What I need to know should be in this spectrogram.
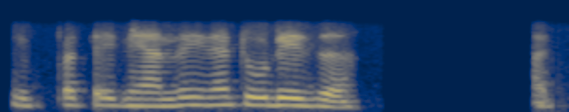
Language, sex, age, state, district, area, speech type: Kannada, female, 45-60, Karnataka, Gulbarga, urban, conversation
